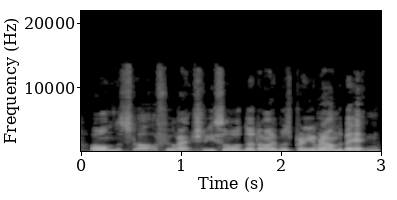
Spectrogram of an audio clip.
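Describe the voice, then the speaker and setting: A man with a British accent talks at a very fast pace and a medium pitch, with vocal fry. The background is quiet. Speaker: diarist with bipolar disorder. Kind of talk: audio diary. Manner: halting.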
